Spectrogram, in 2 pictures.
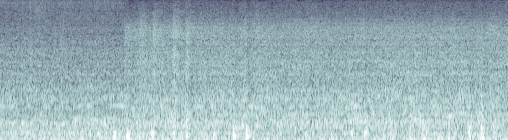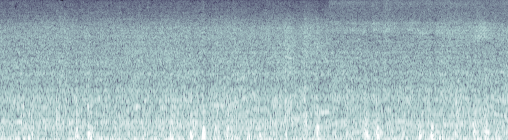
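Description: Moving passenger train heard from inside the coach through open barred windows: a steady rumble of the running coach with irregular clicks and clatter of the wheels over the track.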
